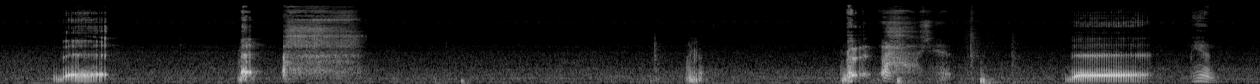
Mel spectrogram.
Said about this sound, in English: For all the burps, but you know, it's me, it's my life.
